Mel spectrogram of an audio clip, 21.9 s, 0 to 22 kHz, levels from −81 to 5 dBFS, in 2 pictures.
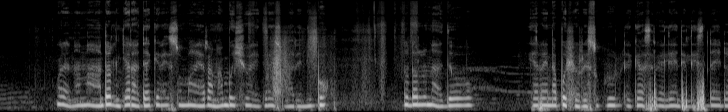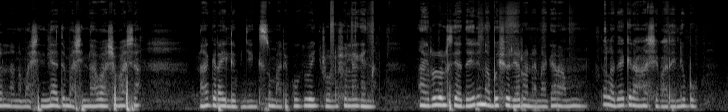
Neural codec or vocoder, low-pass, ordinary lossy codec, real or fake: none; none; none; real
